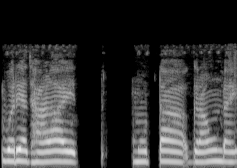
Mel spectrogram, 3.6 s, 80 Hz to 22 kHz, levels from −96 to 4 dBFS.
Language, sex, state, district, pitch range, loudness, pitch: Marathi, male, Maharashtra, Chandrapur, 230-250 Hz, -17 LUFS, 235 Hz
